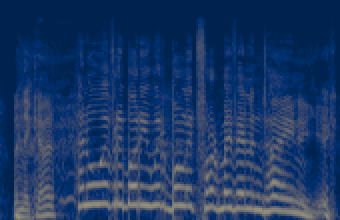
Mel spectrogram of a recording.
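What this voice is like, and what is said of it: Put-on Welsh accent, unconvincing. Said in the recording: “Welsh people. Very weird accent. ... No, that's not Welsh.”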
